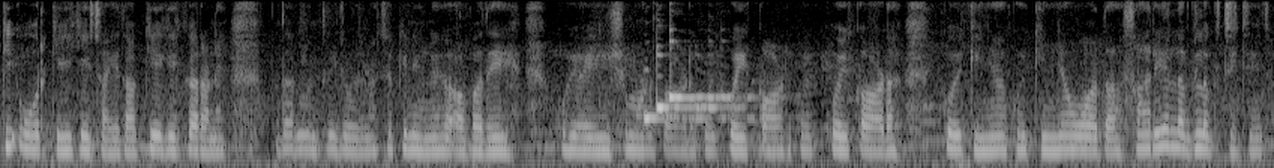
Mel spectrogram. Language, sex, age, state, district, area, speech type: Dogri, female, 18-30, Jammu and Kashmir, Kathua, rural, spontaneous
